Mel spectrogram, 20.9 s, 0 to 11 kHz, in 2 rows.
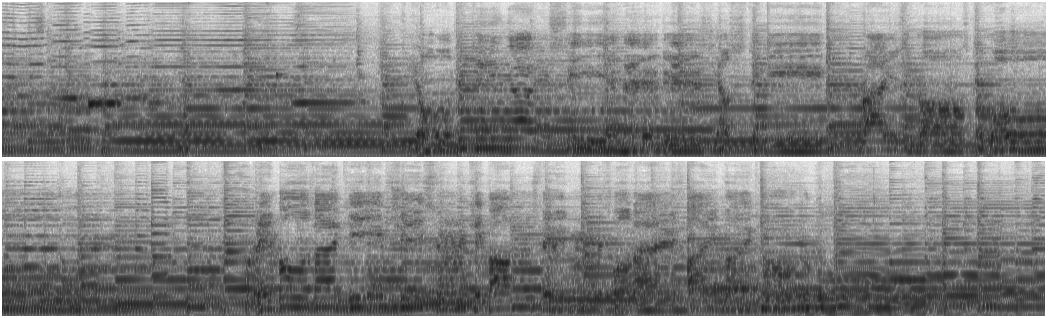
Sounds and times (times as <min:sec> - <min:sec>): Music: 0:00.0 - 0:20.8
Male singing: 0:04.0 - 0:11.5, 0:12.9 - 0:19.8.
